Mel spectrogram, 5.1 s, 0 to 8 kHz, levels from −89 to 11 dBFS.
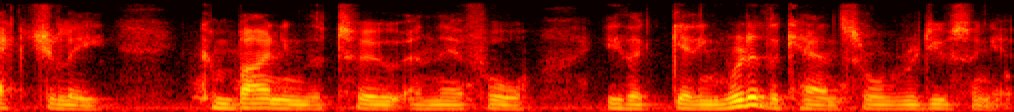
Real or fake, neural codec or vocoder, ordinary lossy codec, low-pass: real; none; AAC, 48 kbps; 7.2 kHz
